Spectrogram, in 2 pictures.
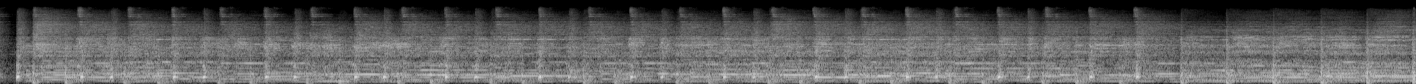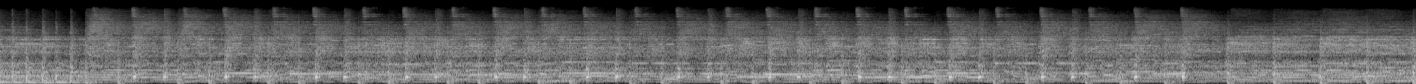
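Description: Live rock band playing an instrumental passage without vocals: a drum kit keeping a busy, steady beat under amplified electric guitar and a handmade canjo.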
